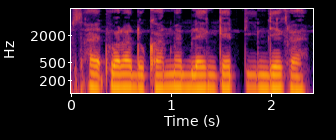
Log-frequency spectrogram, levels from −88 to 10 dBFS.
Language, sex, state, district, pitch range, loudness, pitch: Hindi, male, Arunachal Pradesh, Longding, 135-140 Hz, -15 LUFS, 135 Hz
